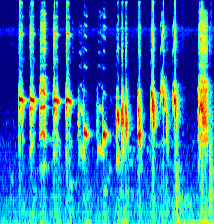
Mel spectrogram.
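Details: Green leafbird kept in a cage, singing a dense model song for training birds: a fast run of bright repeated whistles, then rougher chattering notes and a harsh burst with low hum behind.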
